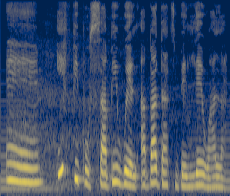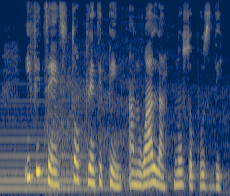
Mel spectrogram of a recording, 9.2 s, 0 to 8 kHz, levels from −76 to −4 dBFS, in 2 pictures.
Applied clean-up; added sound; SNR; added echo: none; Fixed-wing aircraft, airplane + Bowed string instrument; 17 dB; none.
